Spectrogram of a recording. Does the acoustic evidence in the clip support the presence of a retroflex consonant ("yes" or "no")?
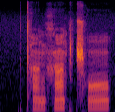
yes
